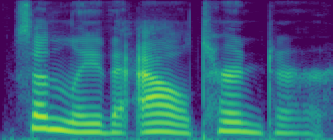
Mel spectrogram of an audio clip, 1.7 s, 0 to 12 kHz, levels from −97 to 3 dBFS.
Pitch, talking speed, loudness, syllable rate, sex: 205 Hz, 215 wpm, -16 LUFS, 5.9 syllables/s, female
